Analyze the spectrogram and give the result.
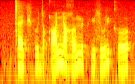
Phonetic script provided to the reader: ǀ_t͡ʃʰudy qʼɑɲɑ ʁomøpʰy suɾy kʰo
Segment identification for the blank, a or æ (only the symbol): æ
